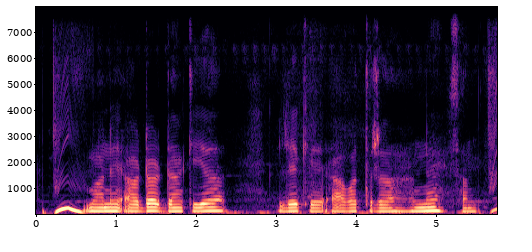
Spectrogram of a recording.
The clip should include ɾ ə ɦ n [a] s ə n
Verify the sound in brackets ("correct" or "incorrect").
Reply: incorrect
